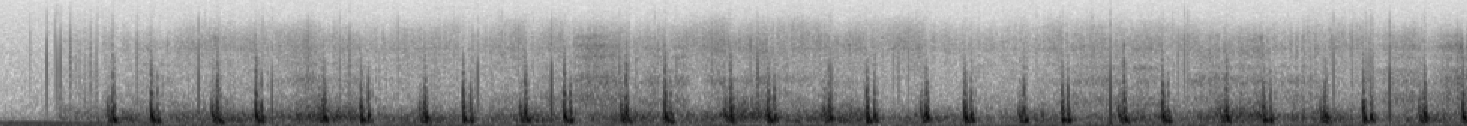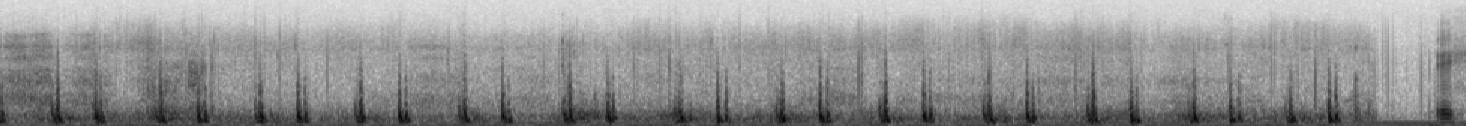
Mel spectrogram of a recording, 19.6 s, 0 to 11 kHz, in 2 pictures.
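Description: Steady heart sounds at about 90 beats a minute over a low hum; the second sound splits into two parts with breathing in, a split second heart sound.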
